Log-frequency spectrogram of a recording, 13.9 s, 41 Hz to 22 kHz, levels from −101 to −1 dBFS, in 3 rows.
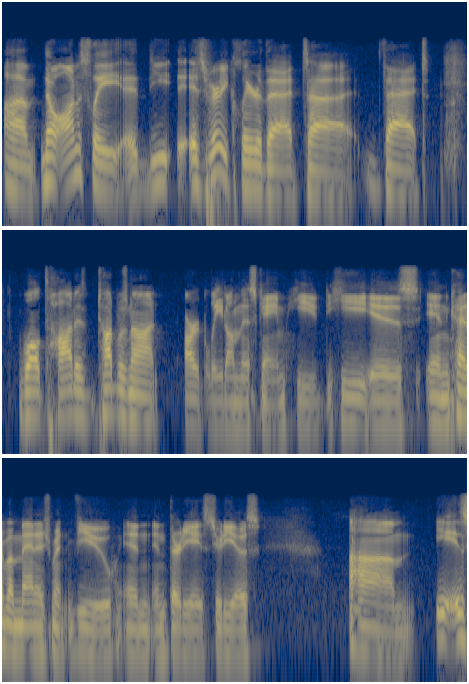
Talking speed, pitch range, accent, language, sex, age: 150 wpm, 95-120 Hz, American, English, male, 20-39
